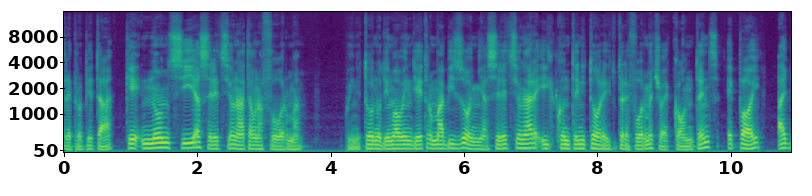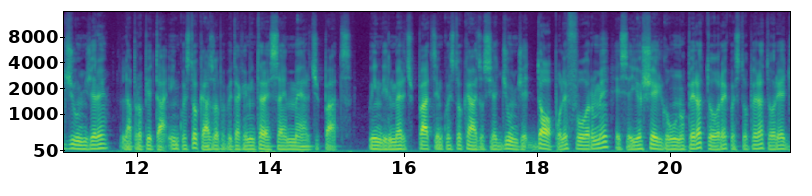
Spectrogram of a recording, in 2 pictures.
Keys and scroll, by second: 5.0 super+z.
